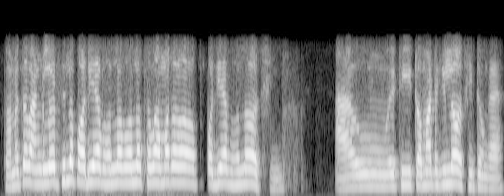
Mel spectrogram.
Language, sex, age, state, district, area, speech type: Odia, female, 45-60, Odisha, Angul, rural, conversation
